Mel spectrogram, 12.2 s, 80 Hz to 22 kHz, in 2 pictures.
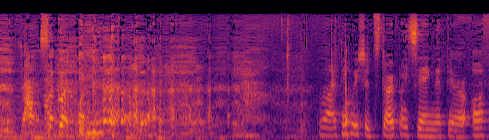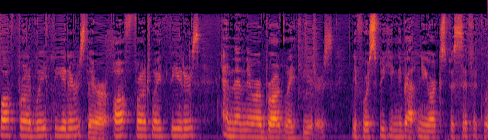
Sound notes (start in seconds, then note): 2.9 laughter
